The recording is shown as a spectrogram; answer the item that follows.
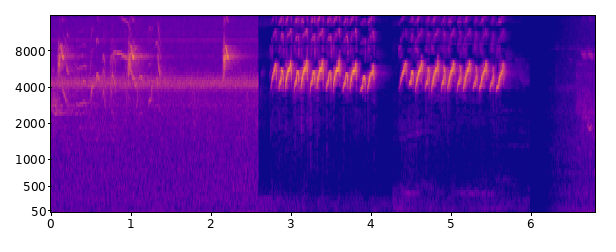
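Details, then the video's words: Scarlet minivet, recorded as a training track for other birds. After a stretch of hiss with faint high notes, two quick bursts of sharp, high, repeated chirps, each burst about a second and a half, then silence. "MASTERAN BURUNG MANTENAN ( SEPAH HUTAN )"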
